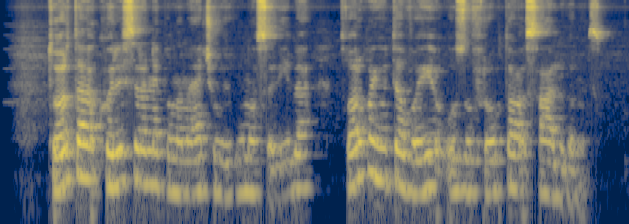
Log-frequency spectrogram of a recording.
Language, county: Lithuanian, Kaunas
